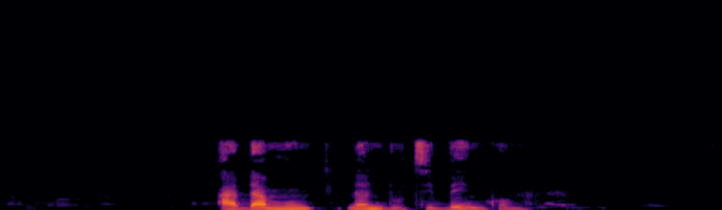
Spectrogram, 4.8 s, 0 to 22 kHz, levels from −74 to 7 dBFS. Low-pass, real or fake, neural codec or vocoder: 7.2 kHz; fake; codec, 16 kHz in and 24 kHz out, 1 kbps, XY-Tokenizer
